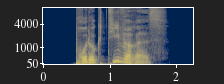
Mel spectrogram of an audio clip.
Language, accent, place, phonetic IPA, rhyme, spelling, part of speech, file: German, Germany, Berlin, [pʁodʊkˈtiːvəʁəs], -iːvəʁəs, produktiveres, adjective, De-produktiveres.ogg
- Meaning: strong/mixed nominative/accusative neuter singular comparative degree of produktiv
